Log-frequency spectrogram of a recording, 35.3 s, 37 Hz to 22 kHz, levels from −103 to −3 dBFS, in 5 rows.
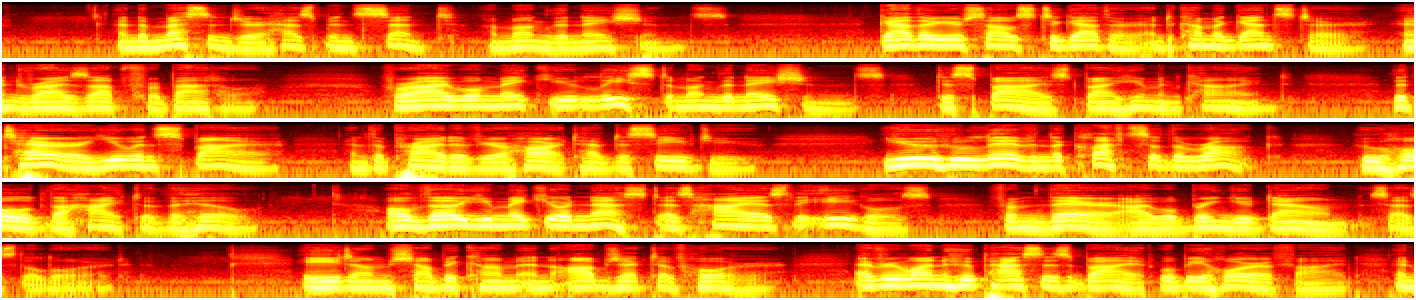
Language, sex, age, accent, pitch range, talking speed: English, male, 40-59, American, 115-135 Hz, 165 wpm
